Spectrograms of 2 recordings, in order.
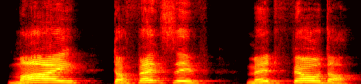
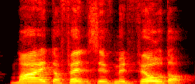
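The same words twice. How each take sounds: First: Very slow, loud, lingering on every syllable; milk it like a proud fan; even more drawn out. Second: Slow, loud and savoured; drawn-out praise. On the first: Repeats praise even slower. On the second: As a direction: stretch each word out like a proud fan. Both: Acted.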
